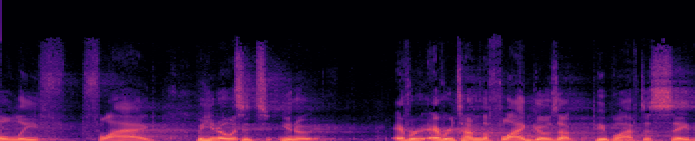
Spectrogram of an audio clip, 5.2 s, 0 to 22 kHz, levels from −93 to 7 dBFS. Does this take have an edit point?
yes; 1 cut; at 1.7 s

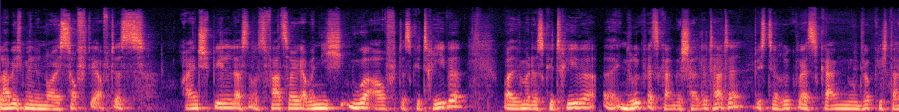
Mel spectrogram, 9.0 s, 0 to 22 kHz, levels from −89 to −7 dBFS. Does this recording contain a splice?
yes; 2 cuts; at 5.9 s, 7.5 s

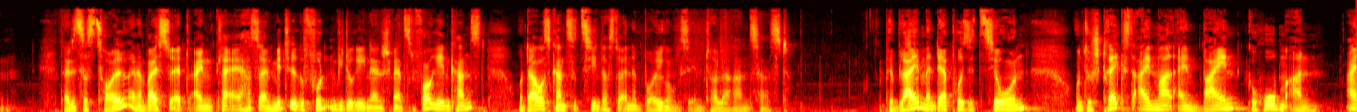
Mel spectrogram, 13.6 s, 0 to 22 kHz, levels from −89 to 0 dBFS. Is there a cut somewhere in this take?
no; 0 cuts

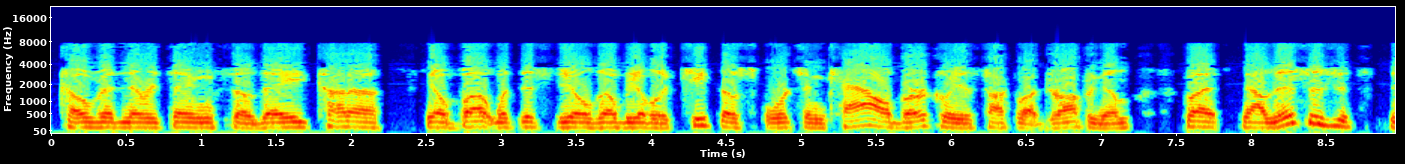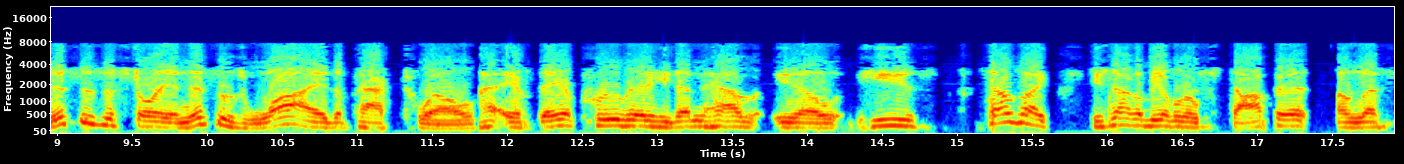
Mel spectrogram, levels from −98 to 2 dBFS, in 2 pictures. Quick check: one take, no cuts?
no; 2 cuts; at 11.8 s, 16.6 s

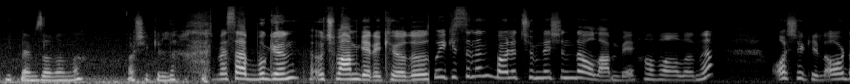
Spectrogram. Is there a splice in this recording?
yes; 2 cuts; at 2.1 s, 4.3 s

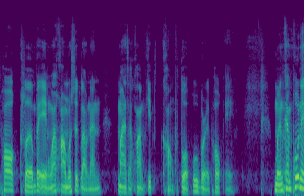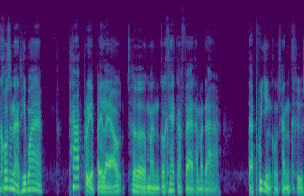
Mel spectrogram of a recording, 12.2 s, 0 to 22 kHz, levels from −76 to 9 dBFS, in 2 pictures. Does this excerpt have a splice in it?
no; 0 cuts

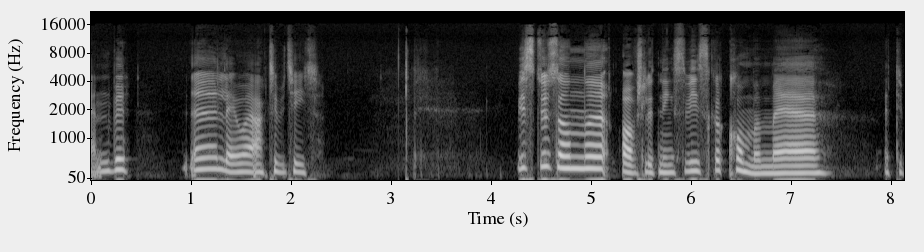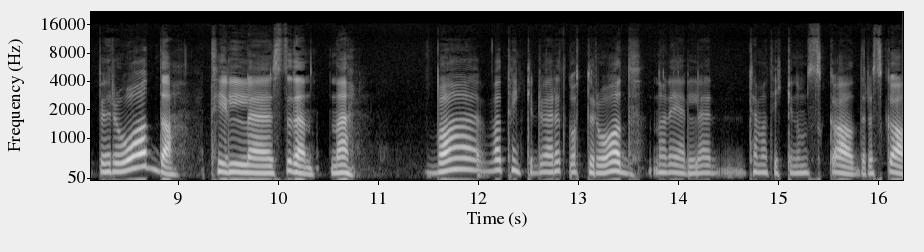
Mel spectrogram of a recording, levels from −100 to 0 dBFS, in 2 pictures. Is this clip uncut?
yes; 0 cuts

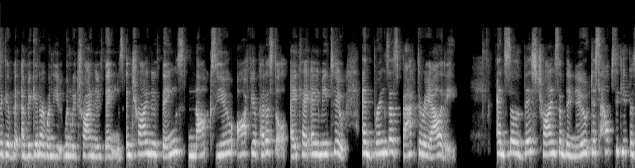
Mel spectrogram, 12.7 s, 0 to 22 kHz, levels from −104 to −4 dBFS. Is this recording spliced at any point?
no; 0 cuts

